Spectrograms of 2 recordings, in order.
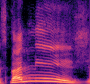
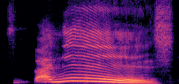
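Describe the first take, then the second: First: Said in the usual way. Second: A higher, drawn-out, hammed-up Spanish accent on "Spanish"; mock Spanish accent. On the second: Vlogger jokingly tries a Spanish accent on the word, mock Spanish accent. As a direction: say "Spanish" with a put-on Spanish accent, pitched up. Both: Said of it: "Spanish accent".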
